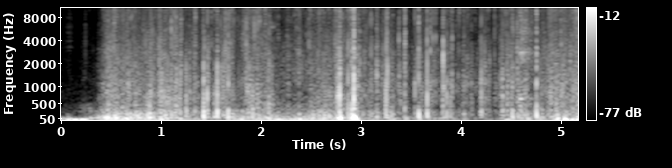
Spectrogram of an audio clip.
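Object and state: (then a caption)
Pile of wooden pencil shavings. Fingers with long decorated nails crinkle and rummage through a loose pile of thin, dry wooden pencil shavings. After a brief near-silent start, a steady, quiet stream of dry crackles, rustles and small crunches follows, with sharper bursts around the three-second mark and a bright, papery edge over a soft low rumble.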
